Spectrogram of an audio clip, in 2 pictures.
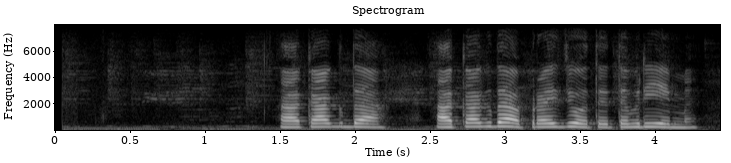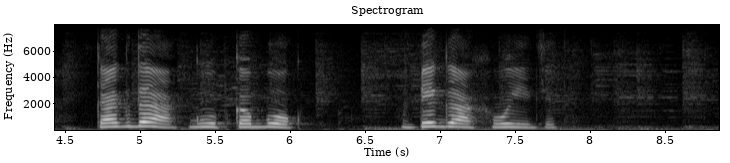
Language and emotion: Russian, neutral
